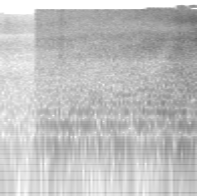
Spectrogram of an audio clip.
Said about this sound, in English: But at length, there is a hissing sound, and suddenly I see a Martian mounted on his machine, spraying the air with a jet of steam as if to dissipate the smoke.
